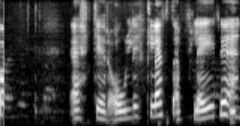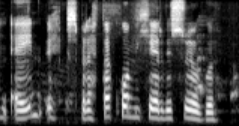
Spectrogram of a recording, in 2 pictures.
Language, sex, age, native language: Icelandic, female, 60-69, Icelandic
